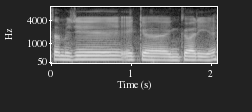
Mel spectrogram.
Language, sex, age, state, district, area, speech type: Hindi, male, 18-30, Madhya Pradesh, Jabalpur, urban, spontaneous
